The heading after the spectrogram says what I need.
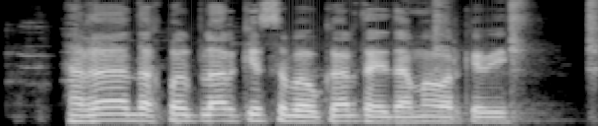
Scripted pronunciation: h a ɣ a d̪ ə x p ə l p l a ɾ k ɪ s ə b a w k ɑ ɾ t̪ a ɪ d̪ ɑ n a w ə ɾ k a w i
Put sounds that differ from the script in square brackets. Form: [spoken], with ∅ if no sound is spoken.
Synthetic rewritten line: h a ɣ a d̪ ə x p ə l p l [ɑ] ɾ k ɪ s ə b a w k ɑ ɾ t̪ a ɪ d̪ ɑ [m] a w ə ɾ k a w i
